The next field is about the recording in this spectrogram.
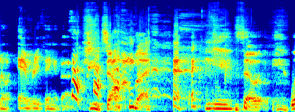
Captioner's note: laughing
